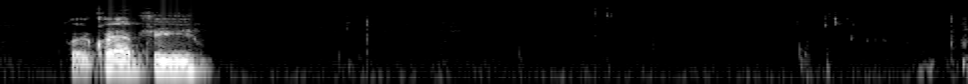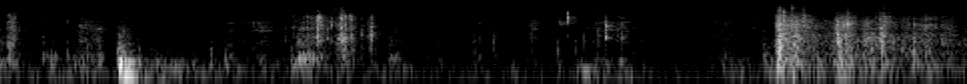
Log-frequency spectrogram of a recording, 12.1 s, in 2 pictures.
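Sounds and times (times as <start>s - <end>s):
person chewing food: 2.0s - 10.5s.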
